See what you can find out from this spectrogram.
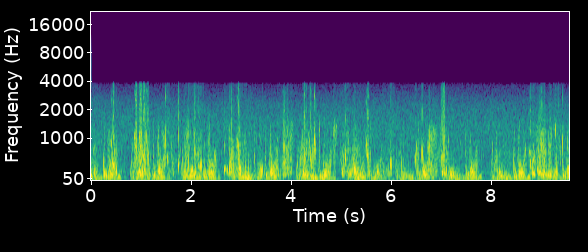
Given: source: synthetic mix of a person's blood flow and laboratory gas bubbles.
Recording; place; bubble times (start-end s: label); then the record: Doppler ultrasound of blood flow; precordium
0.00-0.14 s: bubbles
0.36-0.54 s: bubbles
0.82-1.20 s: bubbles
1.41-2.25 s: bubbles
2.64-3.21 s: bubbles
3.70-4.04 s: bubbles
4.21-4.53 s: bubbles
4.82-4.93 s: bubbles
4.96-5.59 s: bubbles
5.81-6.07 s: bubbles
6.45-6.67 s: bubbles
6.70-7.12 s: bubbles
8.73-9.46 s: bubbles
From the record:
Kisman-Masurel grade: 332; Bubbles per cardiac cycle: rolling drumbeat, 9 or more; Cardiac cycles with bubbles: 50 to 99%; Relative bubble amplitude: moderate (0.250 to 0.450); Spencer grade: 3 (all of the cardiac periods contain showers or single bubble signals, but not dominating or overriding the cardiac motion signals); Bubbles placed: only in the low amplitude regions of the cardiac cycle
